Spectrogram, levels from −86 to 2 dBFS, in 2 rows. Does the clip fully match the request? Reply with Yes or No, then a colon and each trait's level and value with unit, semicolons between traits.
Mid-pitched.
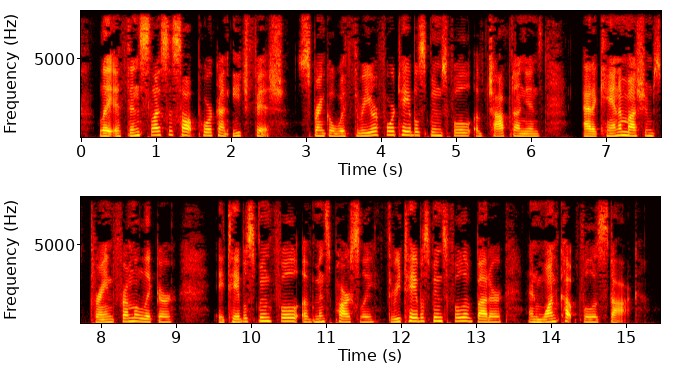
Yes: medium, 180 Hz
